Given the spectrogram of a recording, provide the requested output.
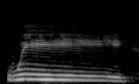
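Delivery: high, loud delighted whee; tortoise sailing through the air; gleeful whee. A narrator's reading. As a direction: squeal with joy as she flies. Sliding down hill, flying.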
